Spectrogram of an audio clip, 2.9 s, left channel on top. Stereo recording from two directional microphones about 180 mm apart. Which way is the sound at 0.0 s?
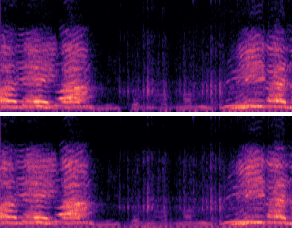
10° left (ahead or behind).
